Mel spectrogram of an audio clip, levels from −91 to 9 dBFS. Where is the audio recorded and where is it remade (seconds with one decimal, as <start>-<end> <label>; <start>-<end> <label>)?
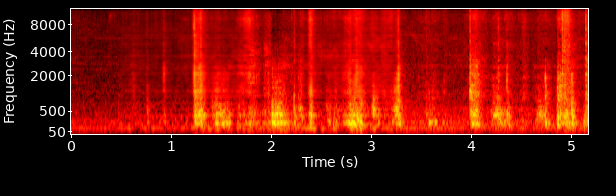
0.0-0.5 recorded; 0.5-1.8 remade; 1.8-2.3 recorded; 2.3-3.3 remade; 3.3-5.2 recorded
